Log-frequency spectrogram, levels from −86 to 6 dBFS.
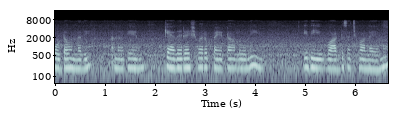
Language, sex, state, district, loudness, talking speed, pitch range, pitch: Telugu, female, Andhra Pradesh, Krishna, -16 LUFS, 80 wpm, 185-195 Hz, 190 Hz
